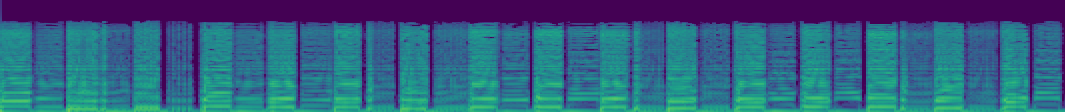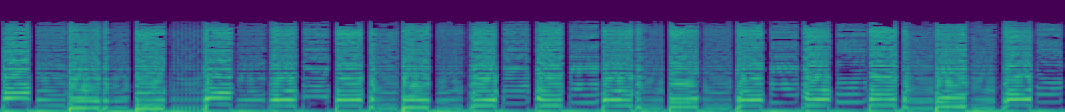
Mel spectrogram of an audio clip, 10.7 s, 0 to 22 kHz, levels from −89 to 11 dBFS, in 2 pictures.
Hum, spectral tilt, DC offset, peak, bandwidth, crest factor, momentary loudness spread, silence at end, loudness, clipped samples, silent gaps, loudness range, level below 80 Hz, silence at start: none; -3.5 dB/octave; under 0.1%; -2 dBFS; 11.5 kHz; 18 dB; 3 LU; 0 s; -20 LUFS; under 0.1%; none; 0 LU; -34 dBFS; 0 s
